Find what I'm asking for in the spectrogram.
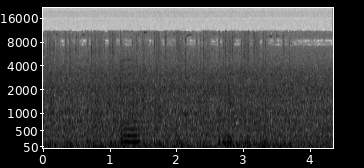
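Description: Horse hooves clip-clop at a steady trot in the video game Elder Scrolls Online, a continuous rhythmic patter under wind-like ambience and game music, with a brief tonal chime partway through.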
